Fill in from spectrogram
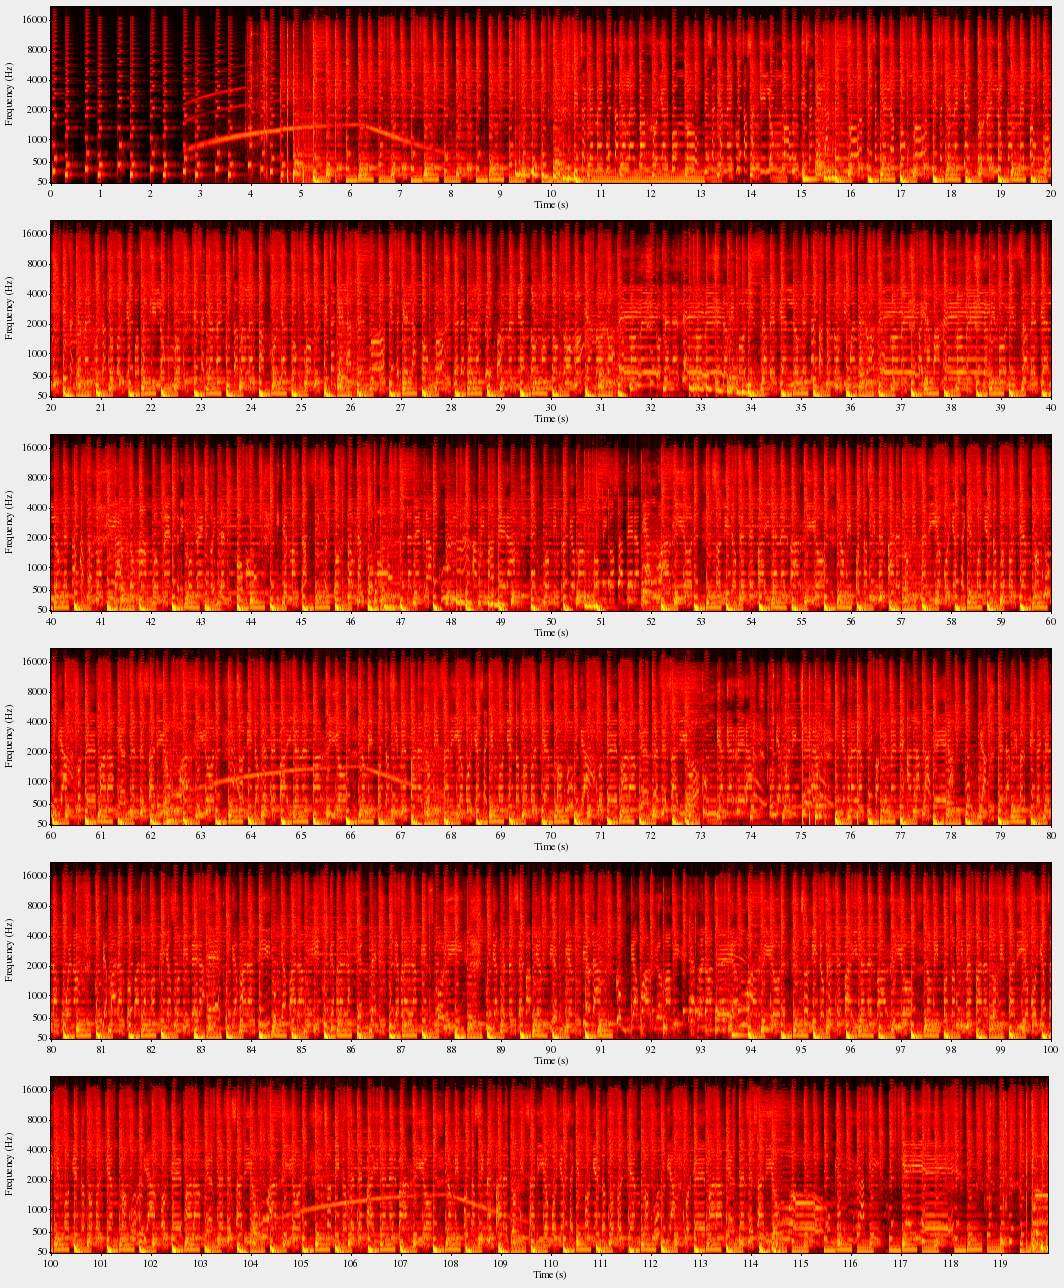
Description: the singer, DJ, MC and producer
creating a hot dancing atmosphere
Hyper-danceable and adaptable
